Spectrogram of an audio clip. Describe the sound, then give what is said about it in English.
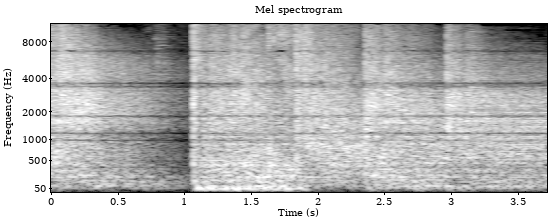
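A sharp, loud bang cuts in about a second into a steady roar of noise, followed by a few more shots at uneven intervals, with no voices. “And then we hear gunshots.”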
